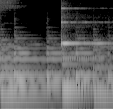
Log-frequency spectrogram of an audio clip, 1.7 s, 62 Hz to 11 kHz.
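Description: A large bell, made by the Revere family foundry and donated to the Anglican Church of Singapore in 1843, rings out in a quick series of overlapping strikes, each tone hanging and humming into the next, loud with no voices.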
